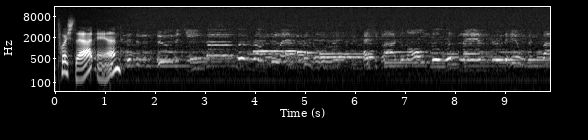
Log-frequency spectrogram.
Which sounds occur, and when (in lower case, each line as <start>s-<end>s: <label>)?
0.0s-9.9s: background noise
0.1s-1.3s: man speaking
1.3s-9.9s: male singing
1.3s-9.9s: music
